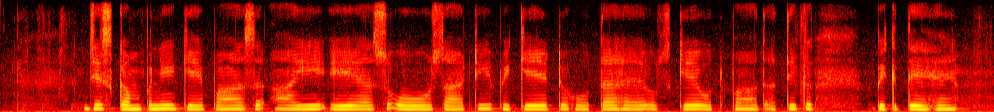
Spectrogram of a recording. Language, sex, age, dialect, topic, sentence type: Hindi, female, 18-24, Garhwali, banking, statement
